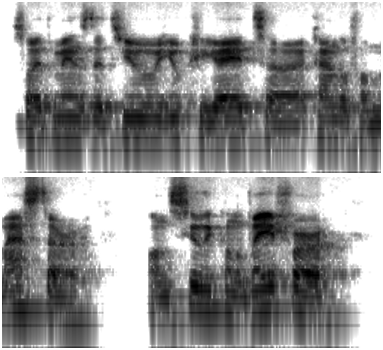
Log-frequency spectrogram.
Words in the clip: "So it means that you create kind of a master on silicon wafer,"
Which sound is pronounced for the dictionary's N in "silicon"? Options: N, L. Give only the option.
N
